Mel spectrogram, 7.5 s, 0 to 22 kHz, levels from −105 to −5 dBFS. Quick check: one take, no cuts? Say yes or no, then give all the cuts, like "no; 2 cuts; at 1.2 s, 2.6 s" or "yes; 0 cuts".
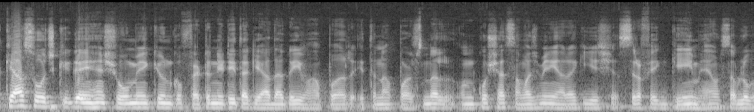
yes; 0 cuts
